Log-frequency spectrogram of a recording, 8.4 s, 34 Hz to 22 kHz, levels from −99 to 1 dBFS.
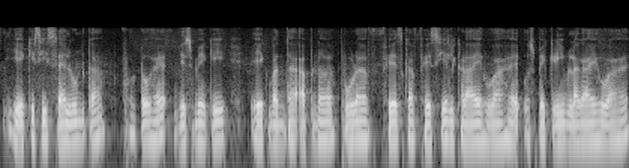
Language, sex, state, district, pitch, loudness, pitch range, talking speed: Hindi, male, Bihar, Araria, 100 Hz, -19 LUFS, 95-105 Hz, 165 wpm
